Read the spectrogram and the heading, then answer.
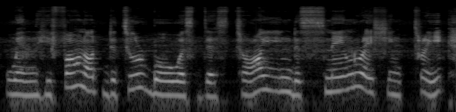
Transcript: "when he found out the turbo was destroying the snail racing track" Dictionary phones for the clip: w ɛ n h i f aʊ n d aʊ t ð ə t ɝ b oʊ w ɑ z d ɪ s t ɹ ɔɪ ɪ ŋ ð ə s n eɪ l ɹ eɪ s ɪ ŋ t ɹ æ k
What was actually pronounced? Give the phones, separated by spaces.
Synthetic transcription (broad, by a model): w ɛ n h i f aʊ n d aʊ t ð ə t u b oʊ w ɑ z d ɪ s t ɹ ɔɪ ɪ ŋ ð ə s n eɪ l ɹ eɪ ʃ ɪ ŋ t ɹ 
